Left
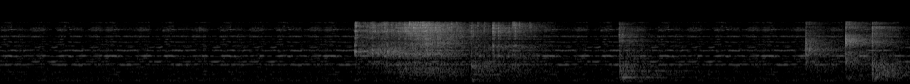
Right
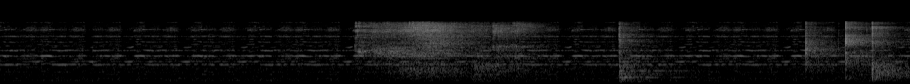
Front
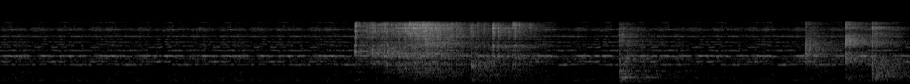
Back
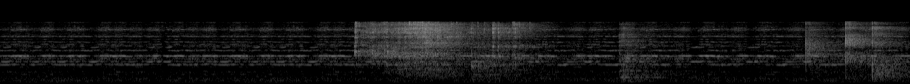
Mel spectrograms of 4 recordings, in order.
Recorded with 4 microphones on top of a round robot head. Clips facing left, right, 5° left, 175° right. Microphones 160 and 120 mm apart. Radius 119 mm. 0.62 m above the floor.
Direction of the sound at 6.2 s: 60° right.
